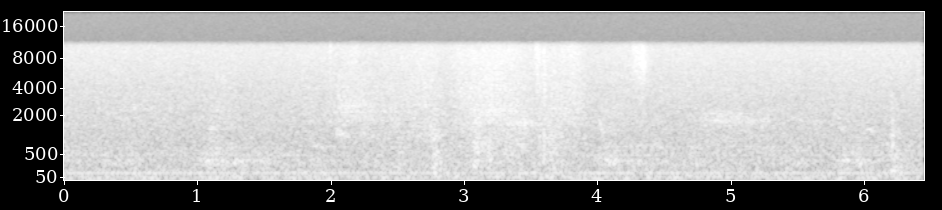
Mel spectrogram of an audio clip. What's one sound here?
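An elderly woman speaks quietly nearby.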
